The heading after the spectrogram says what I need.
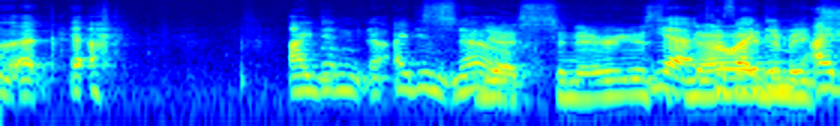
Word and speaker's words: Cineris: And Is that's how that's pronounced? No, that I didn't know. Yes, Cineris.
